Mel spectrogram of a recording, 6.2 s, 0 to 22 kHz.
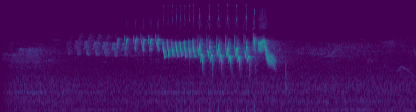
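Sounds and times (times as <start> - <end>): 
bird song trill: 0.0 - 6.2.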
